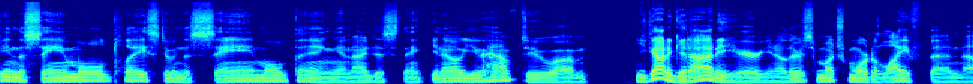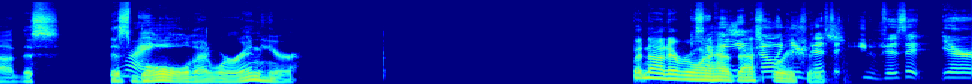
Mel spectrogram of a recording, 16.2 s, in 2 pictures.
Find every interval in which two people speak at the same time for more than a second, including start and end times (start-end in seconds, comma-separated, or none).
13.9-15.2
